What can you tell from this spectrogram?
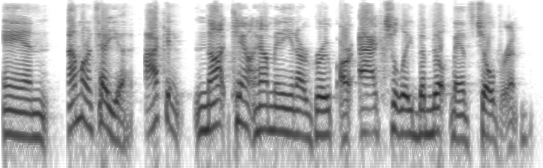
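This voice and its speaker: A woman in her sixties from a small town, a podcast guest, telling her family story in an animated way that acts out what others said. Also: low-pitched, moderate pace, dry recording, highs cut off. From southern US small town. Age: 60s. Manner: animated storyteller acting out quoted voices. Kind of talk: emotional storytelling interview.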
